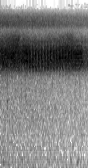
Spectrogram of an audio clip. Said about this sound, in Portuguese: Enfim, ela começou a ouvir a orquestra das cigarras. Estou pertinho, pensou.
